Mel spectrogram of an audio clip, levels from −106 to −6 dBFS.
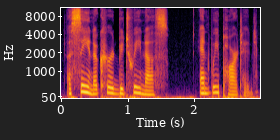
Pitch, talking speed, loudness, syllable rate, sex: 180 Hz, 140 wpm, -22 LUFS, 5.6 syllables/s, female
